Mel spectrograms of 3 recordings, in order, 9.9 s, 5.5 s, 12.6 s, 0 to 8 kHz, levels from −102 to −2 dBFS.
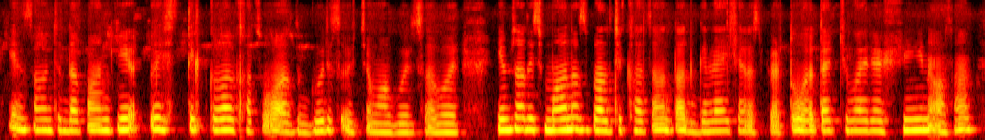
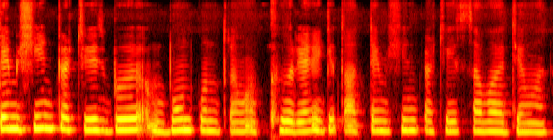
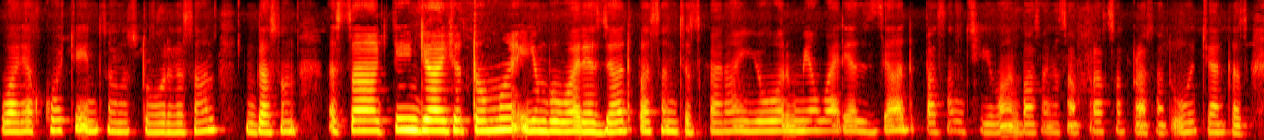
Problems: constant background noise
